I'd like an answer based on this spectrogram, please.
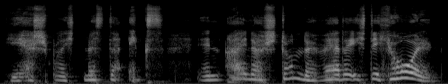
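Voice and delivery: raspy, breathy croak of a menacing stranger. A narrator's reading. Mister X threatening the boy by phone, menacing croak. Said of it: "krächzende Stimme".

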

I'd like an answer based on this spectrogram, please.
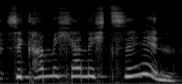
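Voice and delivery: high-pitched, helpless protest; desperate. Acted. Mama Owl explains her problem to the raven, desperate. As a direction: lift the voice in helpless despair. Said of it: "fragte Mama Eule verzweifelt".

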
